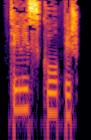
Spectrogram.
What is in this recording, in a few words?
"teleskopisch", German; adjectives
